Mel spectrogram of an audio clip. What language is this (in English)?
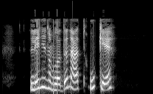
Western Mari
